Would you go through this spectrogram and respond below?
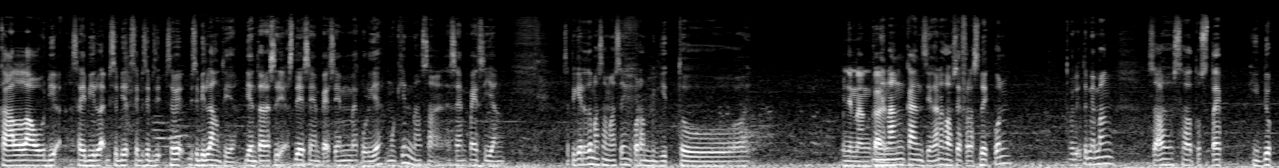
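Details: Stuttering in an adult Indonesian man; speaking Indonesian.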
